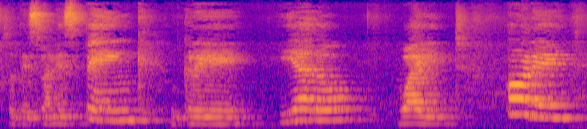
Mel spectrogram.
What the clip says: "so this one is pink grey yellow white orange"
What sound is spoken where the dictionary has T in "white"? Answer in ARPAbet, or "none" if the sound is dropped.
T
